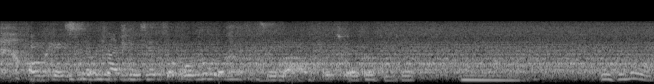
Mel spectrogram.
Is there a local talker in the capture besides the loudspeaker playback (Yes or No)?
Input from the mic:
Yes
